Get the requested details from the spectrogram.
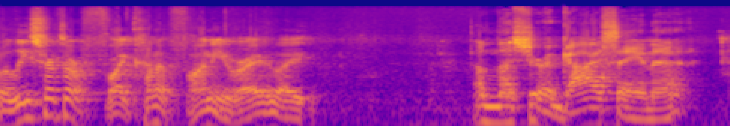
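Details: Adult male speaker; Normal speech.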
